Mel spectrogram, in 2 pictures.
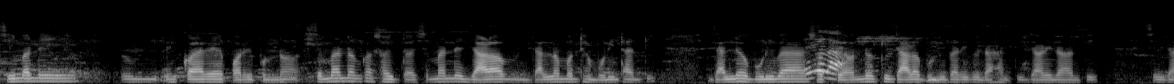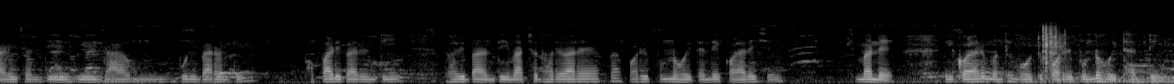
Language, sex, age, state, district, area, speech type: Odia, male, 18-30, Odisha, Kendrapara, urban, spontaneous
